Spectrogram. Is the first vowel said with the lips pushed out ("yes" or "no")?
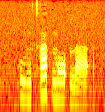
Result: yes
